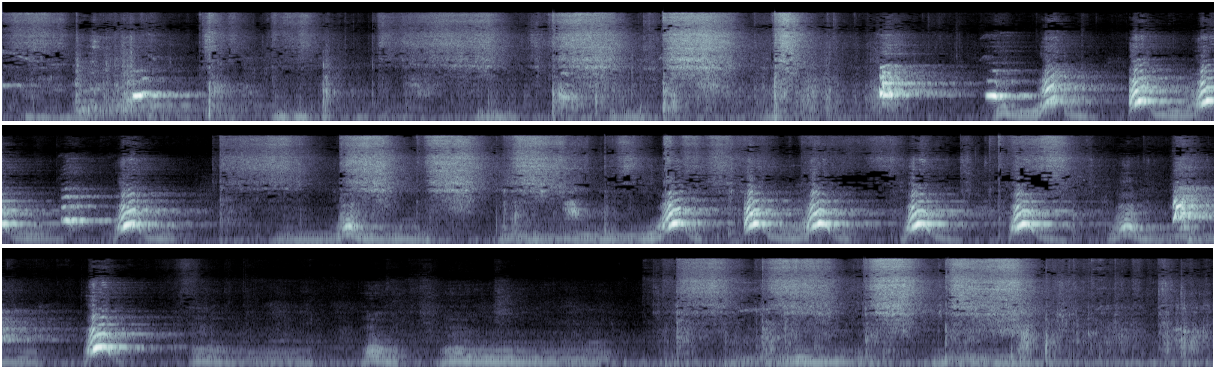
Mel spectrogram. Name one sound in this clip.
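A broom scrapes and swishes across the floor.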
